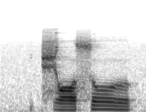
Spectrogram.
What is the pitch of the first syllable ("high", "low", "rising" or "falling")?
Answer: low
